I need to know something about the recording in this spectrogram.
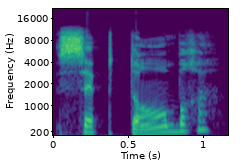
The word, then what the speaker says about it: septembre: So, septembre, septembre, septembre. Remember this E-M en septembre. You don't insist on the final E.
